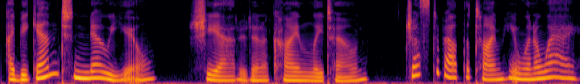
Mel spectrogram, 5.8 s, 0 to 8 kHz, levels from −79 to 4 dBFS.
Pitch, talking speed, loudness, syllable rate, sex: 195 Hz, 185 wpm, -17 LUFS, 4.6 syllables/s, female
